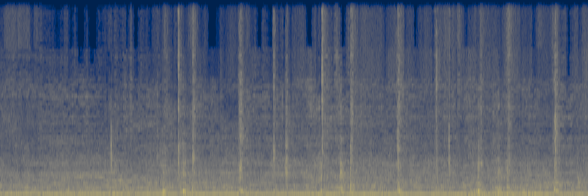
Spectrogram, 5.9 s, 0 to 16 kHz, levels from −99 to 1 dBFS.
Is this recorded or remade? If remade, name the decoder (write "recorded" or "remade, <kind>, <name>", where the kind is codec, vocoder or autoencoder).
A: remade, codec, SNAC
